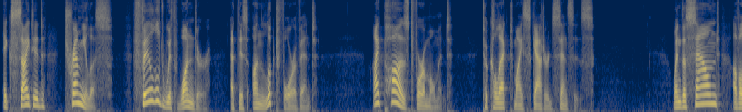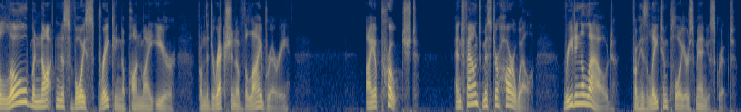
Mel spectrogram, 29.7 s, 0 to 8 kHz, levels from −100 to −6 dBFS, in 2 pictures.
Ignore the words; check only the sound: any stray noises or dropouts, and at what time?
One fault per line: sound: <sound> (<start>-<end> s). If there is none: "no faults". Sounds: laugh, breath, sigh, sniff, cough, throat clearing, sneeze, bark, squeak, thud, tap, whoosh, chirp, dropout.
no faults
